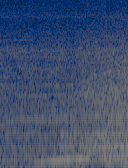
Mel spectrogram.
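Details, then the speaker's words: Rider scrubber, squeegee lowered: quiet hum, then the vac motor comes on instantly, climbing in pitch to a steady drone; normal vacuum motor start. "Yep, so squeegee went down, vac motor went on instantly."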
